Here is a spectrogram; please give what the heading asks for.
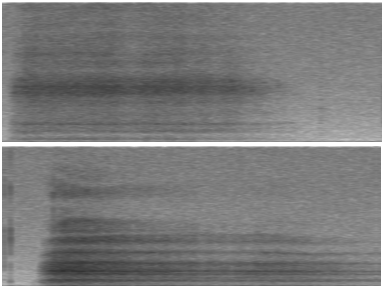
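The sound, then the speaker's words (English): A person takes one deep breath in and then lets it out, with a soft airy inhale, a brief pause and a fuller, louder exhale that carries on to the end. “Take a deep breath in and a deep breath out.”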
